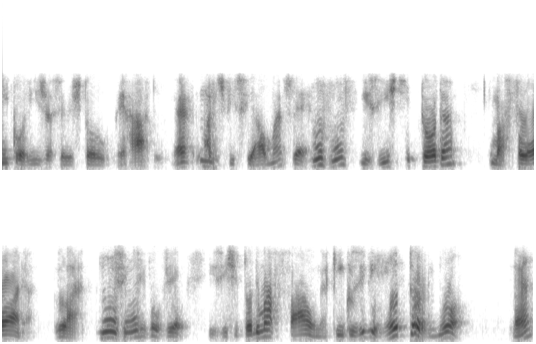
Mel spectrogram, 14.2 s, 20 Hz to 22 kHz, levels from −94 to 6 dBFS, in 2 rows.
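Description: It's speech over a narrow phone line carrying the G.729 codec at 8 kbit/s. Everything sits between roughly 250 Hz and 3.4 kHz, so it sounds thin. The codec damage is plainly audible: with only a filter, a pitch predictor and a handful of pulses per frame to rebuild the voice, it comes out slightly rough and synthetic throughout. On top of that there's VoIP packet loss concealed by the speech codec at three points. The first, at 2.82 to 2.88 s, covers about 20 ms of missing audio. The second, at 5.32 to 5.43 s, is the worst, with about 60 ms gone, which fits three lost packets in a row. The third, at 13.89 to 13.93 s, is another 20 ms gap. In each case the decoder keeps extending the last pitch and filter shape at falling gain, so you get a short buzzy, smeared stretch instead of a hard dropout, and the voice takes a moment to firm up again afterwards.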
